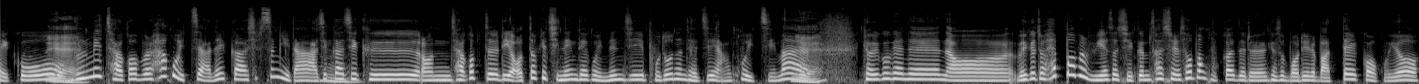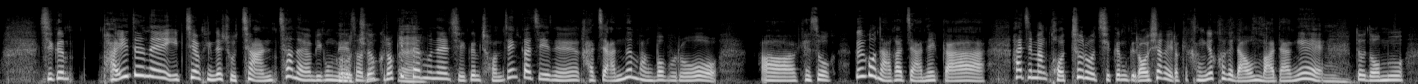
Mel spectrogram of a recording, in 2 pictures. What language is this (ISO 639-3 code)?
kor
